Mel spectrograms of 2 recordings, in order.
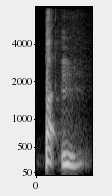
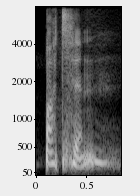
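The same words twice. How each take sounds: First: The T in the middle is silent. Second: The T in the middle is clearly pronounced. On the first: This is the current common pronunciation. "The T has become silent" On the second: This is the older pronunciation. "when I was a child, this was pronounced button"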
